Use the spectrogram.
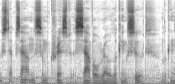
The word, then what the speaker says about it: Savile Row: Savile Row looking suit that's how you say it's Savile Row look crispy it's probably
